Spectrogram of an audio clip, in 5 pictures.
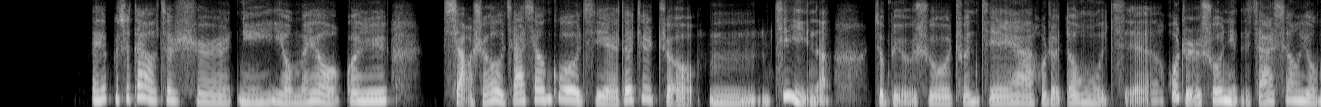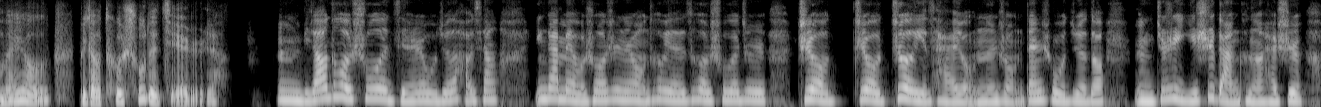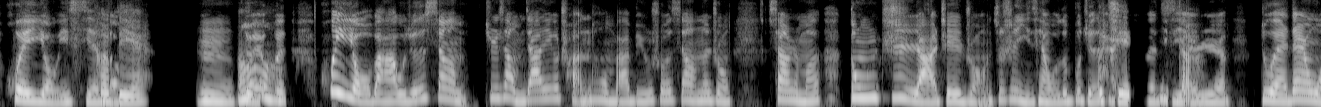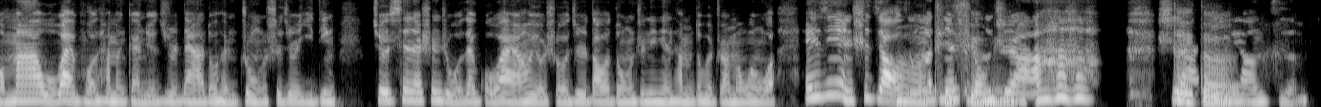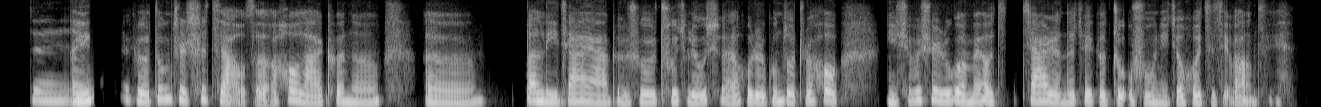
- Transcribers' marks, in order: laugh; chuckle
- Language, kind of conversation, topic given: Chinese, podcast, 你家乡有哪些与季节有关的习俗？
